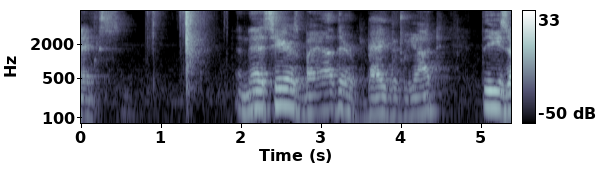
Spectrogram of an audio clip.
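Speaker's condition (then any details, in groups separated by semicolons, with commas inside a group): Friedreich's ataxia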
